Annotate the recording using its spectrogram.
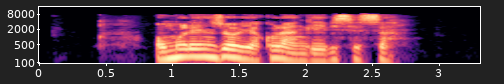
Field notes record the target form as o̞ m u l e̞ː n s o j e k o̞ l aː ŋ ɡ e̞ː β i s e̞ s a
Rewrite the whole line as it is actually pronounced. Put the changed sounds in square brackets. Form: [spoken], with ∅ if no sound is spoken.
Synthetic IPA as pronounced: o̞ m u l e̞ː n [z] o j [a] k o̞ l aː ŋ ɡ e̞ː β i s e̞ s a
